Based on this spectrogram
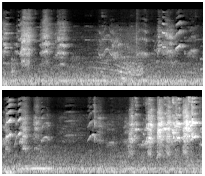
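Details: Scratchy lorikeet chatter at a cafe, short shrill calls repeated rapidly, a faint low voice partway through, and a burst of loud harsh screeching near the end.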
